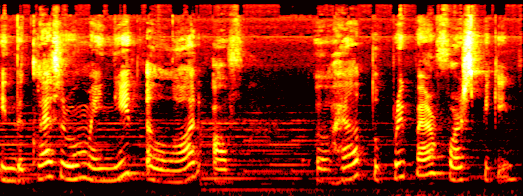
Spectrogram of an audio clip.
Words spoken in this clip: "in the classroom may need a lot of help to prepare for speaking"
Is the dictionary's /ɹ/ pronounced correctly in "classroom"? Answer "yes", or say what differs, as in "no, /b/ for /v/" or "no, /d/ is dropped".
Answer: yes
